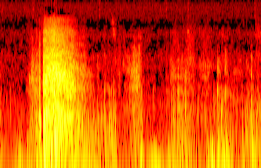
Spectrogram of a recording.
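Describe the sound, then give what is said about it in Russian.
A loud, sharp snort from a large African elephant bursts out, a breathy blast lasting under a second, followed by softer rustling and low thumps as it shakes its head, its ears spread and head tilted forward. “Он явно сделал какой-то нелестный для меня вывод, резко отпрянул, наклонил в мою сторону голову, растопырил уши и одновременно резко фыркнул и тряхнул головой.”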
